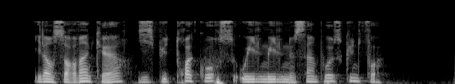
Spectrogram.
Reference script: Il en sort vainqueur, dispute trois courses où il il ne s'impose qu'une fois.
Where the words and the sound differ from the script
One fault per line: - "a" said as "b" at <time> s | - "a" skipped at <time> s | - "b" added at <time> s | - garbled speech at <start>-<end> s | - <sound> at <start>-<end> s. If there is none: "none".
none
